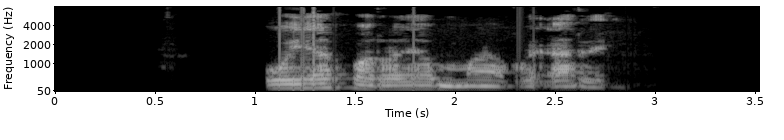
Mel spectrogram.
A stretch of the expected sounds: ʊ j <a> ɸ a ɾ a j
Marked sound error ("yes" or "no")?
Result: no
